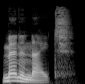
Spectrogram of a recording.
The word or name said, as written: mennonite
